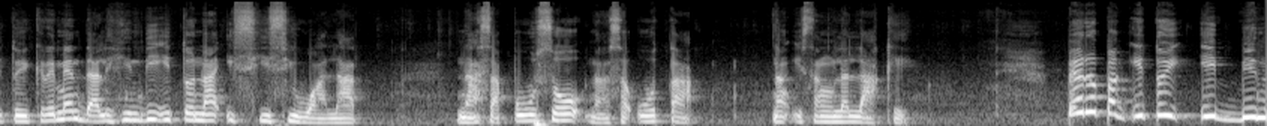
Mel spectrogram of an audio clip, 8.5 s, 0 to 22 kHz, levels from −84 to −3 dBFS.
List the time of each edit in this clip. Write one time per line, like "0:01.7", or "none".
none

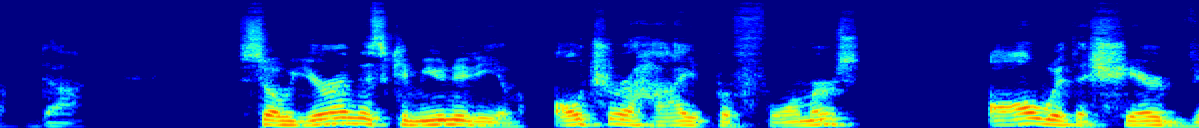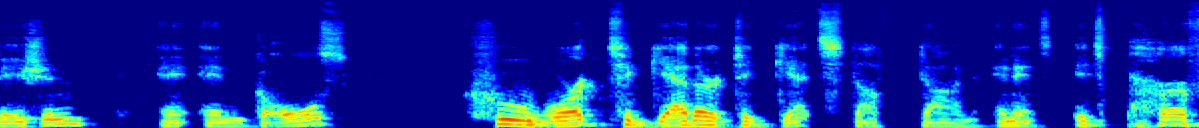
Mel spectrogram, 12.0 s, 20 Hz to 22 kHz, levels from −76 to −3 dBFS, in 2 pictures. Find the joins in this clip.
none

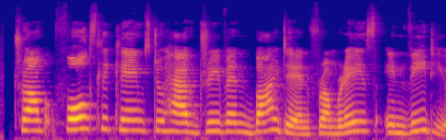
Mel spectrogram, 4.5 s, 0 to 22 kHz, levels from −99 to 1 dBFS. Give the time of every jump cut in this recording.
none

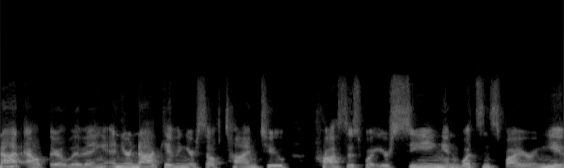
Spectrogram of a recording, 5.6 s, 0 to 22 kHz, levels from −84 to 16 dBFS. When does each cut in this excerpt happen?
none

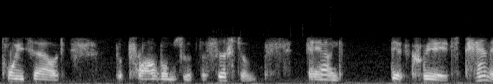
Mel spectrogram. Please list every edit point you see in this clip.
none

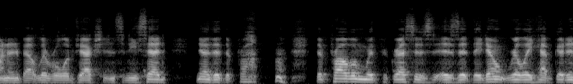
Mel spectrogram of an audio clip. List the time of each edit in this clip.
none

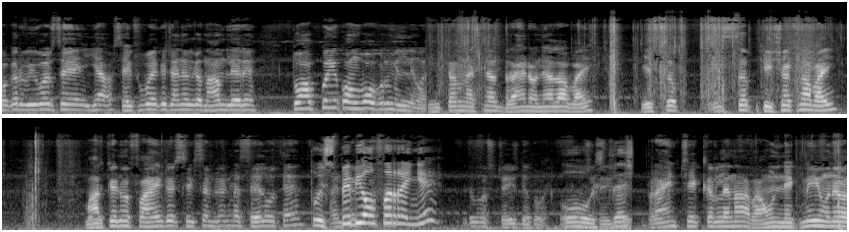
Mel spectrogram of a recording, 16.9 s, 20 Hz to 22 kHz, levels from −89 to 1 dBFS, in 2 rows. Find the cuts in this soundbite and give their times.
0:04.2
0:14.8

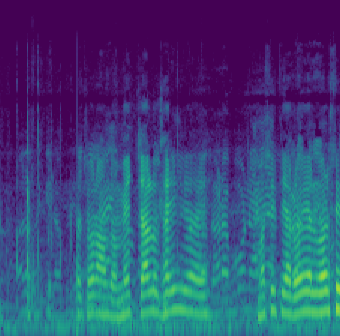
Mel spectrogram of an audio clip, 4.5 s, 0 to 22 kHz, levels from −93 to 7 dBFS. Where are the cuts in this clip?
0:01.0

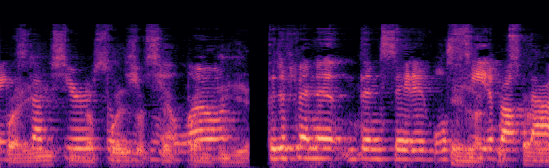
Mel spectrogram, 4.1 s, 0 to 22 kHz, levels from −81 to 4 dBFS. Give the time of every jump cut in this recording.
0:01.8

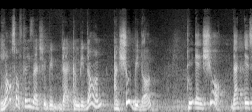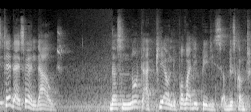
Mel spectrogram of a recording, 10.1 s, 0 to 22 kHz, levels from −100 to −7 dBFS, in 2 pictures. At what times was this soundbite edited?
none

